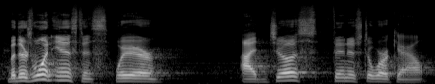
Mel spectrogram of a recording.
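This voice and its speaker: A man's voice: fairly high pitch, animated, a bit bright. A man giving a graduation address, telling stories in a folksy way and reading from the Bible. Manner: folksy storytelling, speeding up and slowing down. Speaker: graduation speaker.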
